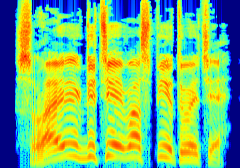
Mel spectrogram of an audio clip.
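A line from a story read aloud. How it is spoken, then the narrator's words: Angry bark. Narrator (Russian): рявкнул Джерри Райс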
